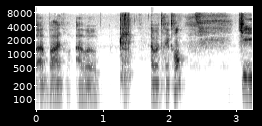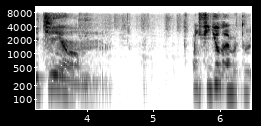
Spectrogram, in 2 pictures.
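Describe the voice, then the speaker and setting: A man's voice: medium pitch, darkish tone. A man chatting informally to his viewers as he explains a card game, meandering from point to point. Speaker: card game video creator. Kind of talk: casual explainer talking to viewers. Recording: slightly muffled lo-fi recording.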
